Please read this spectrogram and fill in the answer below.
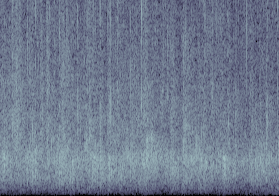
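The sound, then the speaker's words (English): Applause from a morning gathering, thanking visiting guests for coming. The clapping is a steady, even wash of many hands that stays level throughout. “So give them a round of applause for being here this morning.”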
